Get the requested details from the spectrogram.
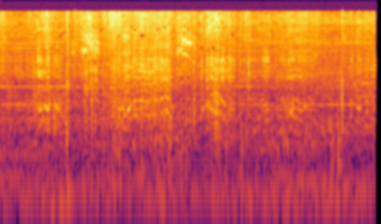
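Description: A small electric motor whirs.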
